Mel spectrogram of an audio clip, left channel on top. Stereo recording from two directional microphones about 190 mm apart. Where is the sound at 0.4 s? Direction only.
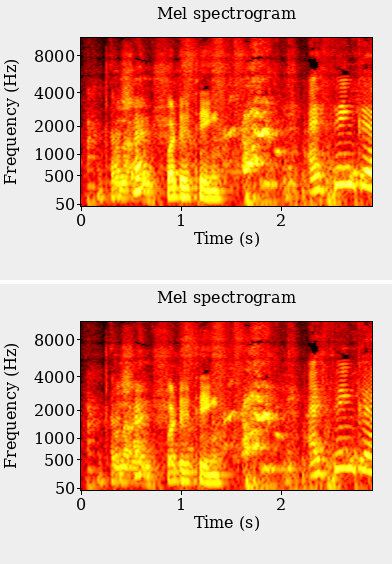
30° left (ahead or behind).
